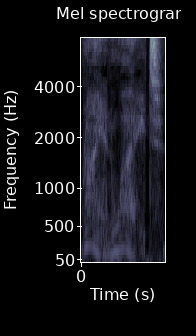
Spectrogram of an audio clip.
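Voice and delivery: soft 90s movie trailer announcer voice. Announcing a name from a ranked countdown list, 90s movie trailer voice. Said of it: "Should I say it in like 90s movie trailer voice?".

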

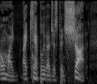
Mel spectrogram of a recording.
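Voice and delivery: low, dazed, stunned tone of disbelief. Retelling a shooting victim's words, imitating stunned disbelief. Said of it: "you could hear in her voice like this feeling of disbelief".

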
